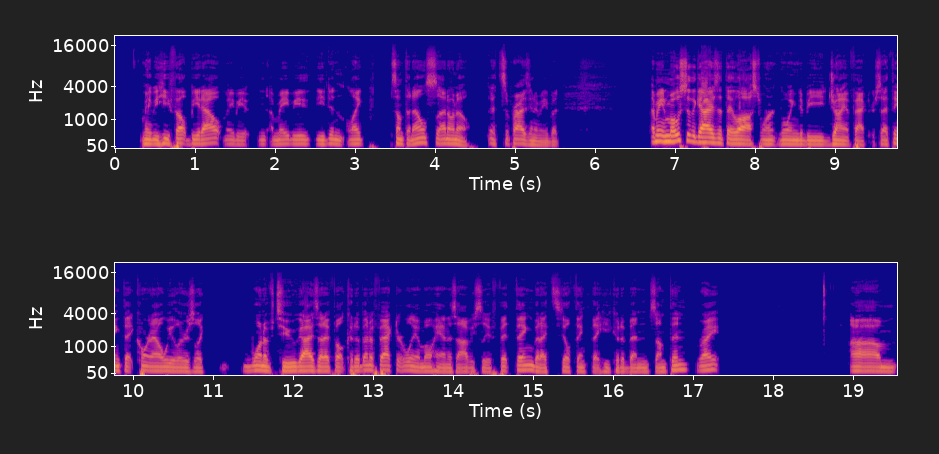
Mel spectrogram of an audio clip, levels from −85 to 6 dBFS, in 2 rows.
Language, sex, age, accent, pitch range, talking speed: English, male, 30-49, American, 95-120 Hz, 225 wpm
